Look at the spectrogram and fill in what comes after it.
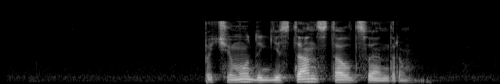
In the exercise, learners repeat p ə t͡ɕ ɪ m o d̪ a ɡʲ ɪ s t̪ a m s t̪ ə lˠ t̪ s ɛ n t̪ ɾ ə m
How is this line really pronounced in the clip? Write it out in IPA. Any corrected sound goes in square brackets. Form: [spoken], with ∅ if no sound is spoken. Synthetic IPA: p ə t͡ɕ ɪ m [u] d̪ [ə] ɡʲ ɪ s t̪ a [n] s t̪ [a] lˠ t̪ s ɛ n t̪ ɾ ə m

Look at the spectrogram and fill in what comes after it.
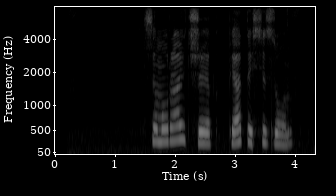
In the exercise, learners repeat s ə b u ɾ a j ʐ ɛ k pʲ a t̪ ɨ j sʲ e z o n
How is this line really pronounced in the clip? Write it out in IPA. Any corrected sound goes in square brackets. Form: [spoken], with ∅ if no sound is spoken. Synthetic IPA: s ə [m] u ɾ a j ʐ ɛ k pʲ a t̪ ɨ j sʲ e z o n

